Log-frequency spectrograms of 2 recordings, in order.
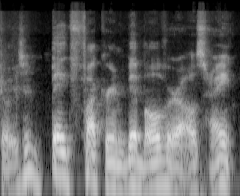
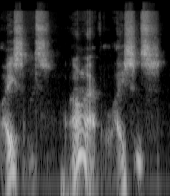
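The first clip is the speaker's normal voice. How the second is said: very high and soft, playing dumb; feigned innocence; 12 semitones higher, 14 dB quieter than usual. Telling the cop he has no license, faux-innocent squeak. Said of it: "And I say".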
